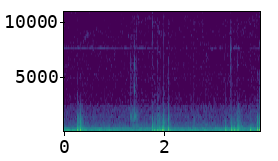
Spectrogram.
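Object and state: Cork trivet tapped with fingernails.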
